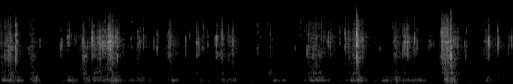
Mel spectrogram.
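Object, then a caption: Small hard-shelled candies in a plastic bowl. Fingertips and nails rummage through small hard-shelled capsule candies in a small pink plastic bowl, lifting them and dropping them back in. The result is a dense run of quick, bright clicking and rattling bursts with almost no low end, each dying away almost instantly.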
